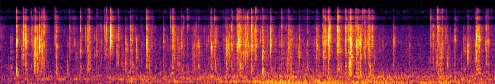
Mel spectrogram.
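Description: A small clear plastic packet is crinkled on a table, then lifted and crinkled between fingers with long nails. Dense, bright crackling and rustling runs throughout in quick uneven bursts, with a faint low hum underneath.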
